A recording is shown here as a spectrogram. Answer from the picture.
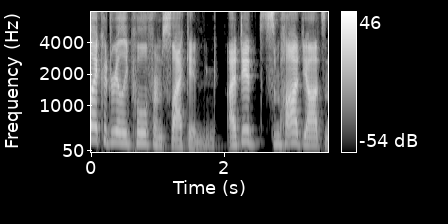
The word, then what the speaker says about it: Slaking: But what you might not have noticed about Slaking's name is that it is also a heteronym. A heteronym meaning a word that is spelt the same as another word but pronounced differently.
